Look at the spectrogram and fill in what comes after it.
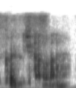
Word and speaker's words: Coachella: It's not Brochella. It's Coachella. Anyways, it says Coachella herps spikes record 250 cases a day near festival.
